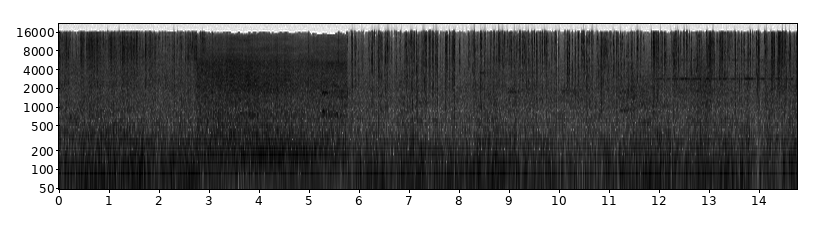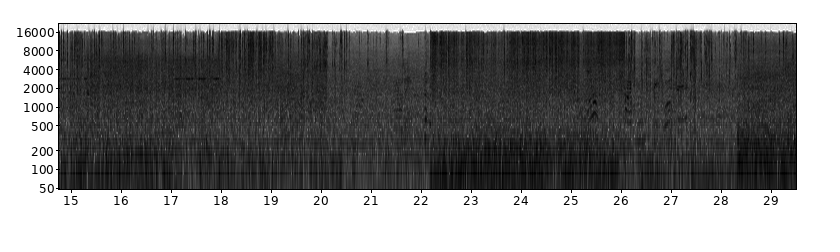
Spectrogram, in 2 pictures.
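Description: Rain patters on wet pavement.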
